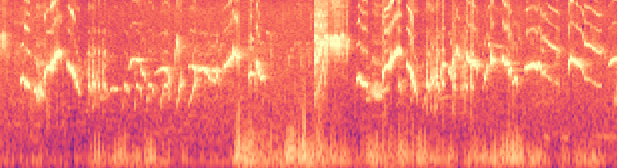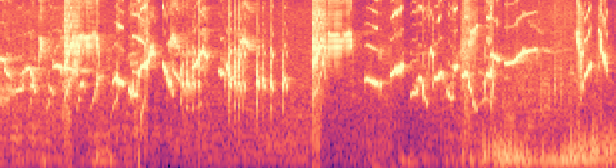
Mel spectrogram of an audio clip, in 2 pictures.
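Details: Kacer (oriental magpie-robin) song while seeking a rival: dense run of rising and falling whistles, chips and rasping bursts lasting throughout, with a faint low rumble beneath.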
